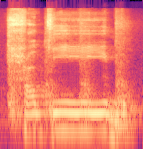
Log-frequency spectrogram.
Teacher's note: lidahnya kita turunkan rongga dada terbuka sehingga keluar hembusan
